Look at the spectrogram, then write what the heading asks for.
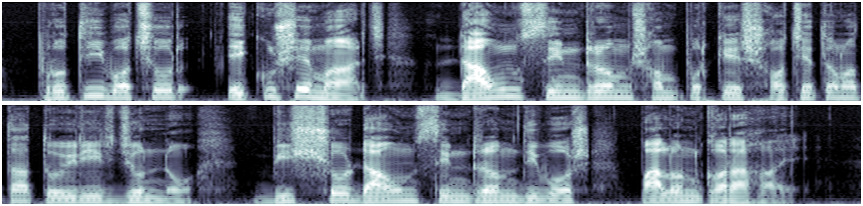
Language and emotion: Bengali, neutral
